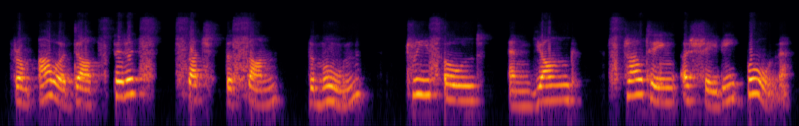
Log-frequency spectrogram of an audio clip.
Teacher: there are five foots or units each containing one unstressed syllable followed by one stressed syllable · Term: iambic pentameter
